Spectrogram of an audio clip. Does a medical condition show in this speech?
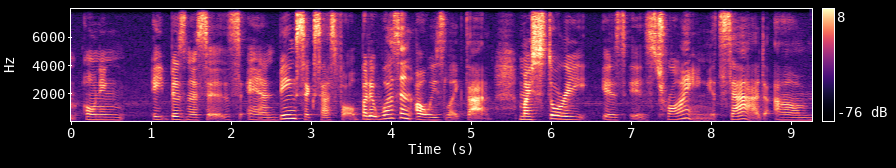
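No.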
